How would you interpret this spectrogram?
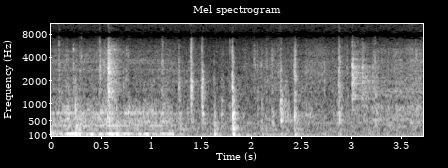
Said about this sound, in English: I'm going to give a little reverse stitch right there, because I don't want it to pop open.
